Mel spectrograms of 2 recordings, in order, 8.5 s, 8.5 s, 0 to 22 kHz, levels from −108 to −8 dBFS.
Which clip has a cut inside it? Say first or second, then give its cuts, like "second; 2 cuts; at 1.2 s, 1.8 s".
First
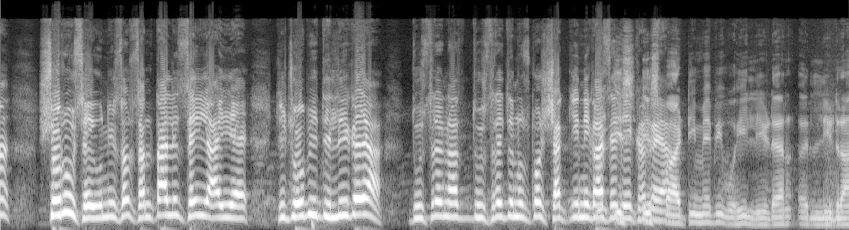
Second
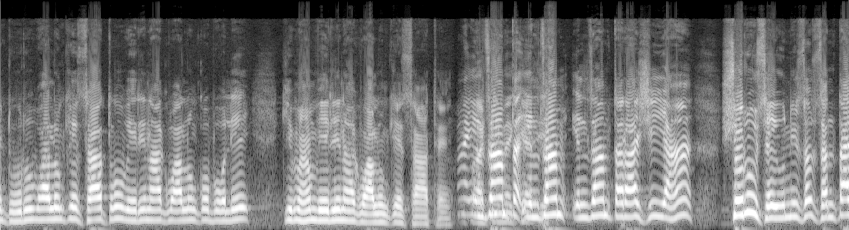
second; 1 cut; at 4.7 s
